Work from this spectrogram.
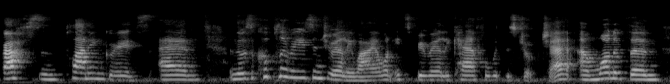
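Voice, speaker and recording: A woman's voice: on the high side, fairly quick, pushed and bright, a little hiss or hum. A woman answering interview questions as a guest writer, talking conversationally about her own work.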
